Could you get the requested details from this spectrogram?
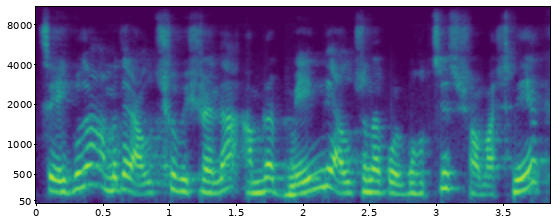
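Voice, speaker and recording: A young man from Bangladesh teaching an online class, repeating his points and firing quick questions at his viewers. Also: sits high, expressive, darkish tone. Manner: fast, repetitive, calls out questions to viewers. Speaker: online tutor. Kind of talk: live-streamed class lecture. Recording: dull lo-fi stream audio.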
